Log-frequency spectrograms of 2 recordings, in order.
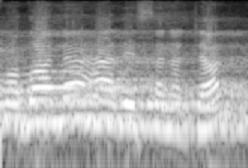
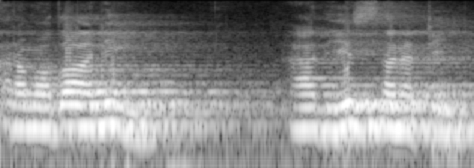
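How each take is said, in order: First: Ramadhan ends with an a vowel. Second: Ramadhan ends with an i vowel. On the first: The phrase carries a different legal meaning. "Berbeda arti dengan Ramadhana hadhihi sanata" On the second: The word is linked as a possessive construction. "pilihan beliau adalah Ramadhani hadhihi sanati"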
